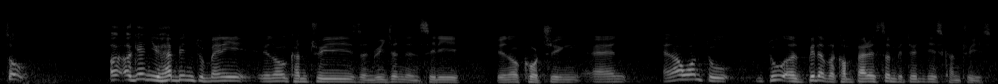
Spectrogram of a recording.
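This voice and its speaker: Male interviewer, hesitant questions full of fillers, mid pitch, faint hiss behind. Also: animated, normal speed, darkish tone.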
